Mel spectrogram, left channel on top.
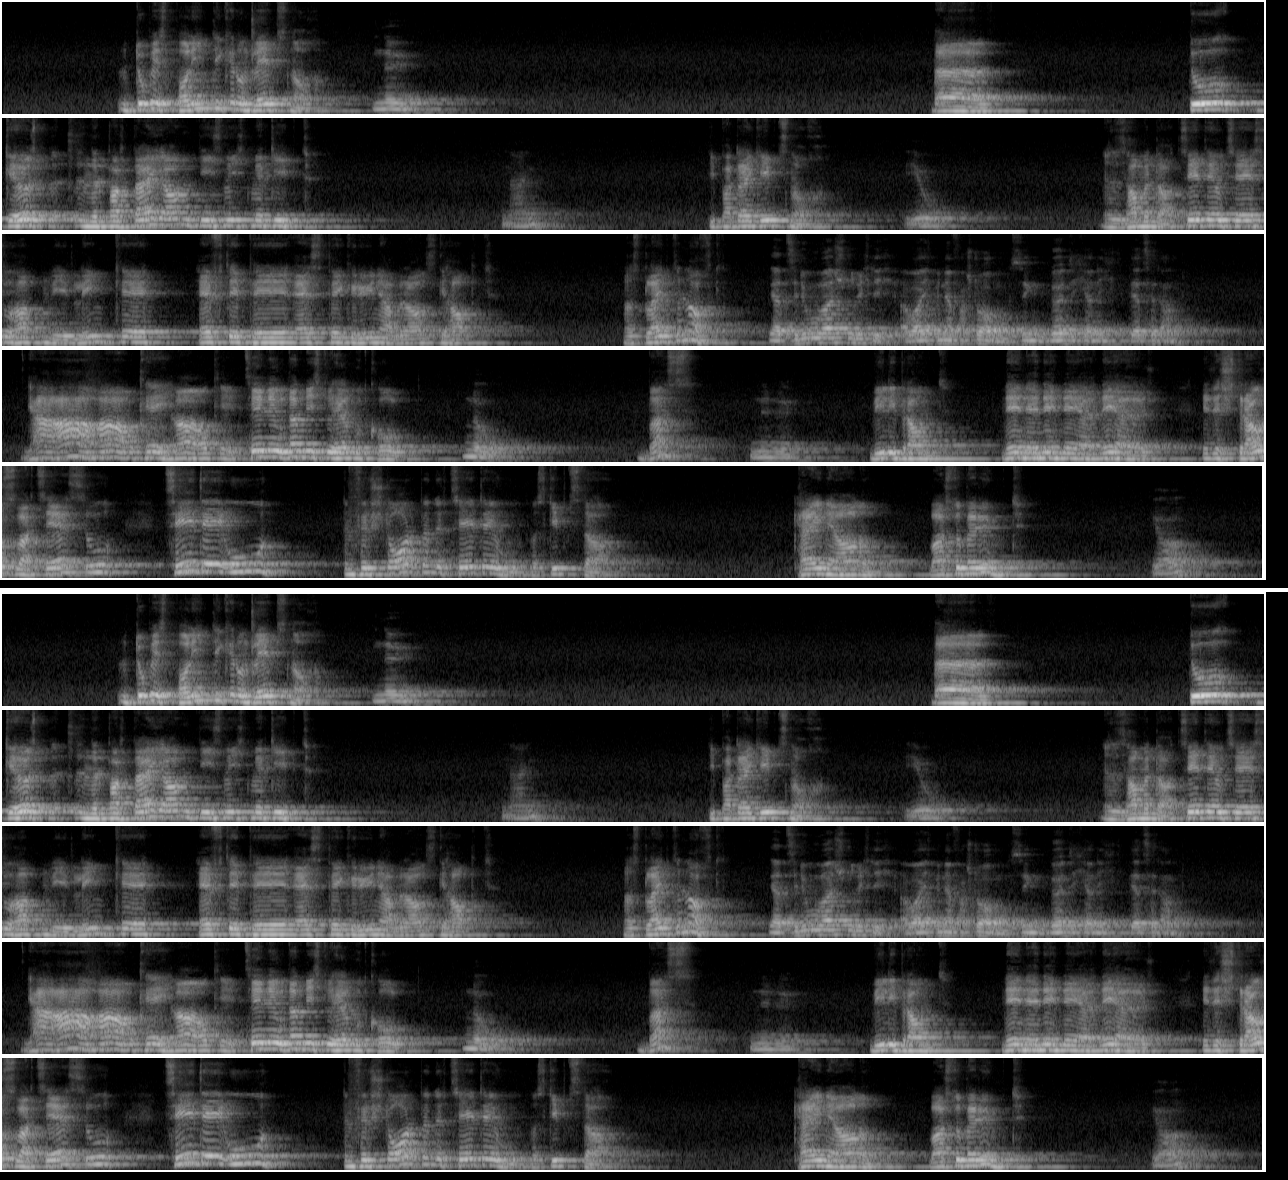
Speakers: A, on the right; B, on the right.
A: Du bist Politiker und lebst noch.
B: Nö,
A: Äh, du gehörst einer Partei an, die es nicht mehr gibt.
B: nein,
A: Die Partei gibt's noch.
B: jo.
A: Das haben wir da. CDU, CSU hatten wir. Linke, FDP, SP, Grüne haben wir alles gehabt. Was bleibt denn noch?
B: Ja, CDU war schon richtig, aber ich bin ja verstorben, deswegen gehörte ich ja nicht derzeit an.
A: Ja, ah, ah, okay, ah, okay. CDU, dann bist du Helmut Kohl.
B: No,
A: Was?
B: nö, nö,
A: Willy Brandt. Nee,
B: nö,
A: nee,
B: nö.
A: nee, nee, äh, nee, äh, nee, der Strauß war CSU. CDU, ein verstorbener CDU. Was gibt's da? Keine Ahnung. Warst du berühmt?
B: Ja,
